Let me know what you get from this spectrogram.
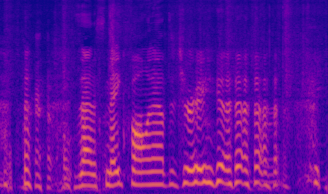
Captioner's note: laughter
